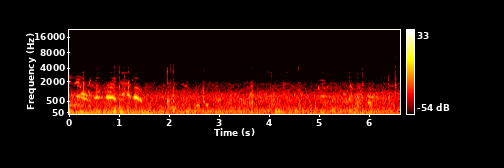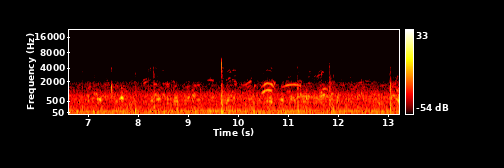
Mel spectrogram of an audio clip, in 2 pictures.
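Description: Young players shout and call out to each other across an open field in the distance.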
